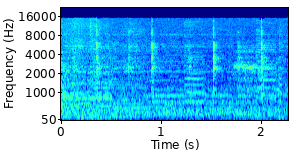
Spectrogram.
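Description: Quiet film score: faint sustained tones with a soft tick about twice a second, like a clock.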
